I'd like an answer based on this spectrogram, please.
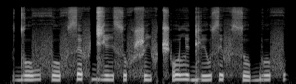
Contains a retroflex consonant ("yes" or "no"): yes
